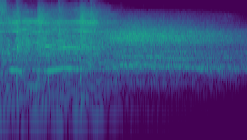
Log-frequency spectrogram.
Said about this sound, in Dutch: In de studio juicht veel van blijdschap. Dit is het helemaal.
